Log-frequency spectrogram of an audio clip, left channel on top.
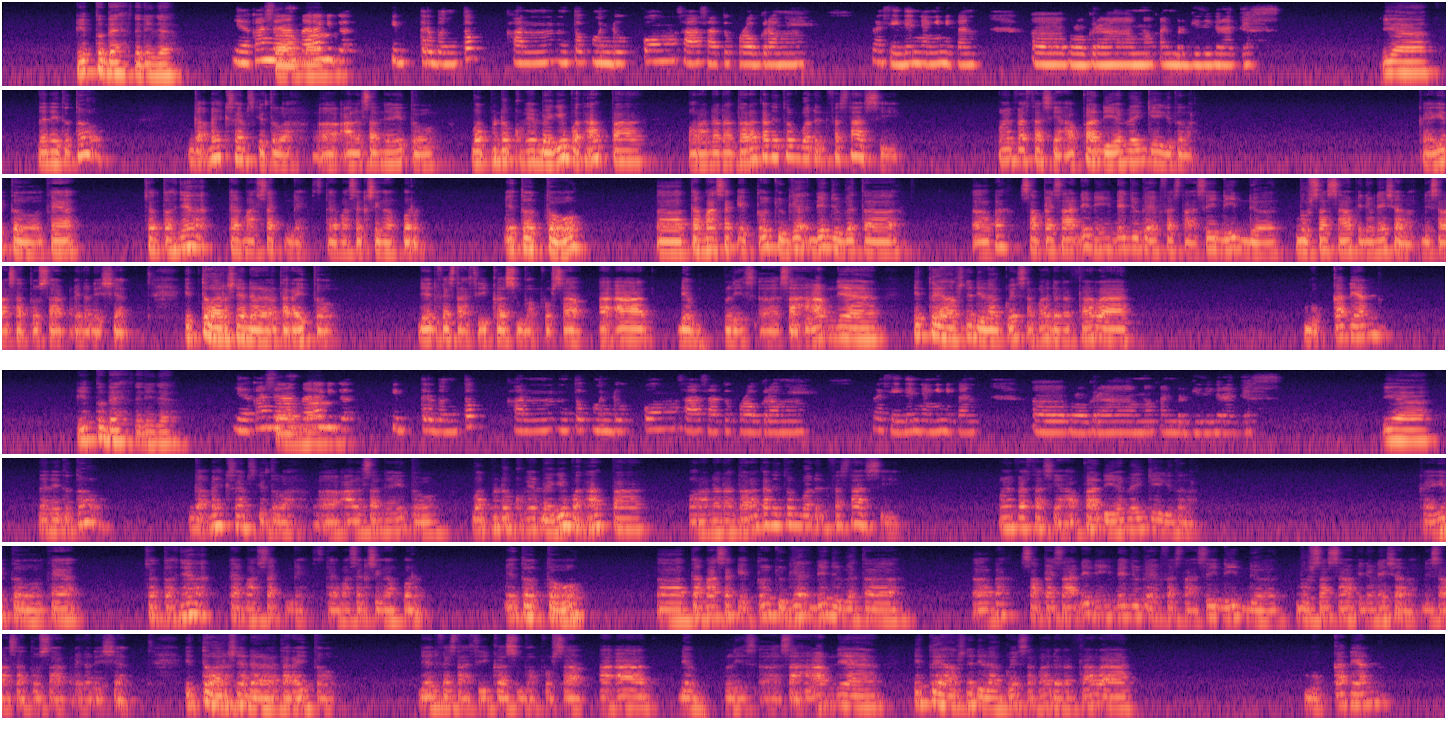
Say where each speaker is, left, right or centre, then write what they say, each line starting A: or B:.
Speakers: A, on the left; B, on the left.
A: gitu deh jadinya
B: Ya kan
A: selama
B: Danantara juga terbentuk kan untuk mendukung salah satu program presiden yang ini kan, eee, program makan bergizi gratis.
A: ya dan itu tuh nggak make sense gitu lah eh, alasannya itu buat mendukung MBG buat apa orang Danantara kan itu buat investasi mau investasi apa di MBG gitu lah kayak gitu kayak contohnya Temasek deh Temasek Singapura itu tuh eh, Temasek itu juga dia juga te, eh, apa sampai saat ini dia juga investasi di the bursa saham Indonesia loh di salah satu saham Indonesia itu harusnya dari antara itu dia investasi ke sebuah perusahaan dia beli eh, sahamnya itu yang harusnya dilakuin sama Danantara bukan yang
